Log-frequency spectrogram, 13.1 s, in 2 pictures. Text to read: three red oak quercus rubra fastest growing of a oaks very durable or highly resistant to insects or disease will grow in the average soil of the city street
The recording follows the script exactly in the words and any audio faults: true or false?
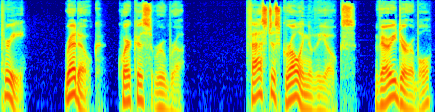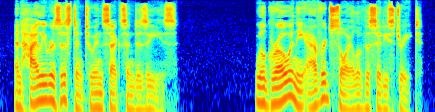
false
